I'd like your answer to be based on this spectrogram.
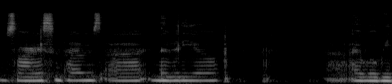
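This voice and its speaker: The voice is somewhat breathy and relaxed in tone, moving at a moderate pace. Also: woman. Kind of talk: casual talk to camera. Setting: home recording while painting. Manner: soft-spoken, chatty, relaxed.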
